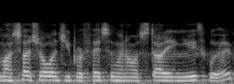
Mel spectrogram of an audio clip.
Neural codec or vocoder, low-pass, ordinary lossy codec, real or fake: codec, 16 kHz, 2 kbps, FunCodec, trained on Chinese and English, 25 frames a second; 7.2 kHz; Opus, 64 kbps; fake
